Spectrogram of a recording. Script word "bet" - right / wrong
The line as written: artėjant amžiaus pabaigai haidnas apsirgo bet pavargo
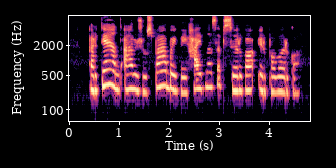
wrong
